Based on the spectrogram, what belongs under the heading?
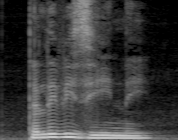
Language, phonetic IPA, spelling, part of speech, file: Ukrainian, [teɫeʋʲiˈzʲii̯nei̯], телевізійний, adjective, Uk-телевізійний.ogg
- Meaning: television (attributive), televisual (pertaining to television)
